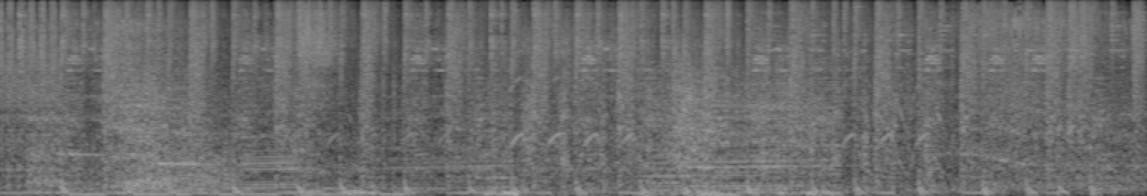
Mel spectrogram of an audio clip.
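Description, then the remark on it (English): Engines roar continuously as two cars race at high speed westward on Beach in a chase, with tires squealing and skidding amid a dense, loud chase, punctuated by sharp crashing impacts. “A fix on two cars going west on beach.”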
